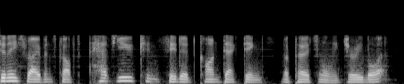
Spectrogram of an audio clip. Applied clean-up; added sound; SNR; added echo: neural separator model SepFormer WHAMR!.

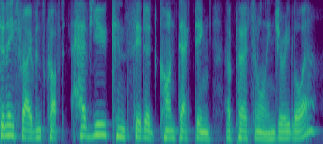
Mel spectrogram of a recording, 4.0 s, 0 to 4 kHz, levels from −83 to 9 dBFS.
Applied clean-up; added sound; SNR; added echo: none; none; none; none.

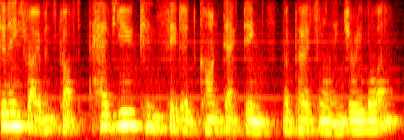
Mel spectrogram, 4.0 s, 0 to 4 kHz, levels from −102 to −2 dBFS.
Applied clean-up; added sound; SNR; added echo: neural separator model SepFormer DNS4.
